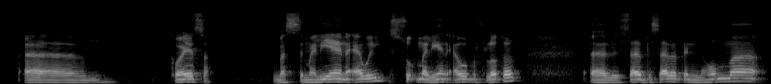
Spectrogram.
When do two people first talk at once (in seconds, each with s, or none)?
none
